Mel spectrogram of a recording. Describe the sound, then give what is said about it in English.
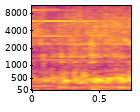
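Toilet flush sound effect: a short burst of rushing, gurgling water that holds at a steady level, with no voices over it. “That's the sound of him going to the bathroom.”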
